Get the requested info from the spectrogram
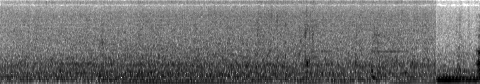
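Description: Creek water flowing over a shallow riffle close to the microphone, a steady rushing.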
